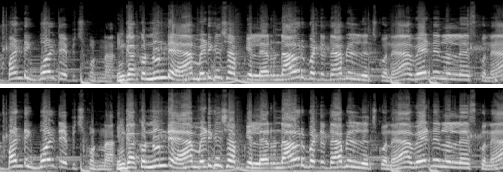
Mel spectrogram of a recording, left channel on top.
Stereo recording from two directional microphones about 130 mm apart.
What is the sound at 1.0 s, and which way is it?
Speech, 45° right (ahead or behind).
